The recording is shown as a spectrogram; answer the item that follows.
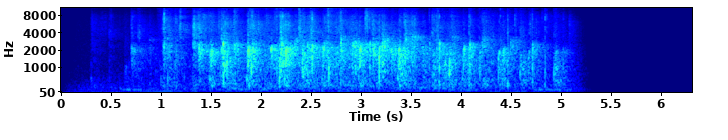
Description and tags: Hands Clapping
Applause between speakers at the first Berlin Video meetup event.
Recorded with a Zoom H2. Edited with Audacity.
Plaintext:
HTML:
applauding, applause, approval, audience, berlin, betahaus, cheer, clapping, group, positive, reaction, speaker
